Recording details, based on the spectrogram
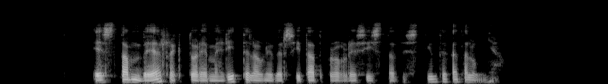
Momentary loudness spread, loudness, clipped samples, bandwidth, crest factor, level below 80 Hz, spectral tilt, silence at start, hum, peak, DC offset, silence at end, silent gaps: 10 LU; -25 LUFS; under 0.1%; 7.4 kHz; 22 dB; -62 dBFS; -4.5 dB/octave; 0.95 s; none; -4 dBFS; under 0.1%; 1.1 s; none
